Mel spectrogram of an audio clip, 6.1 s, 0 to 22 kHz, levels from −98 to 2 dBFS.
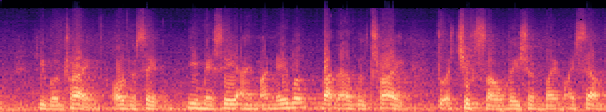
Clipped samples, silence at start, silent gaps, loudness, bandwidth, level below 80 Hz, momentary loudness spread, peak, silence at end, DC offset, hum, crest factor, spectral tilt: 0.4%; 0 s; none; -11 LUFS; 12.5 kHz; -30 dBFS; 5 LU; 0 dBFS; 0 s; 0.8%; none; 10 dB; -7 dB/octave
